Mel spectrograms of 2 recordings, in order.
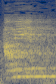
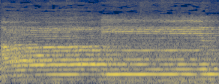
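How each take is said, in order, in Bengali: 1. শব্দটা ছোট আর দ্রুত বলা হয়। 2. শব্দটা টেনে লম্বা করে বলা হয়। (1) "এটা রাসূলের সুন্নাত অনুযায়ী হয়নি" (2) "সব দীর্ঘ হবে লম্বা হবে"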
